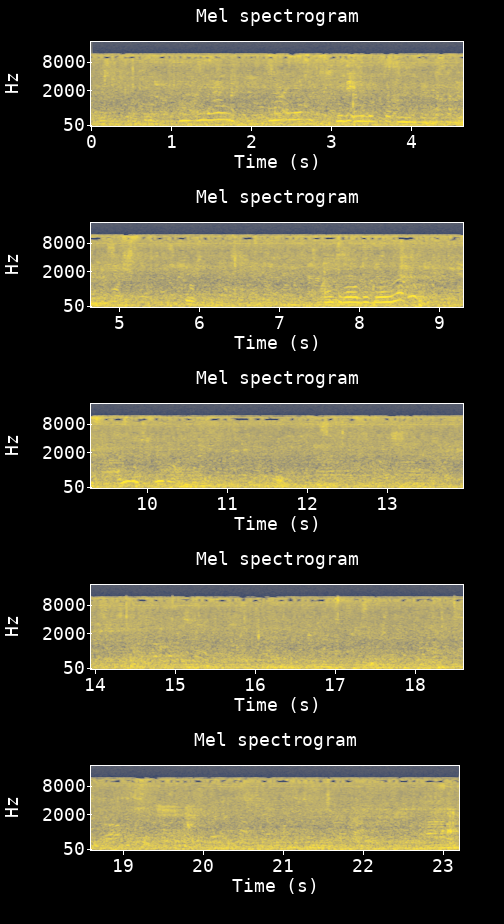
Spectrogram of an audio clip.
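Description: A man speaks into a microphone, heard over a loudspeaker in a large echoing hall.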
